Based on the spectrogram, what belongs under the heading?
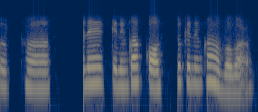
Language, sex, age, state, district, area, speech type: Assamese, female, 30-45, Assam, Jorhat, urban, conversation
